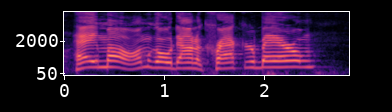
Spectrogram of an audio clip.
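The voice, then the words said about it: Put-on Southern drawl. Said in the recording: “I'm from the South. ... I like the Southern accent. ... A little Southern drawl.”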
